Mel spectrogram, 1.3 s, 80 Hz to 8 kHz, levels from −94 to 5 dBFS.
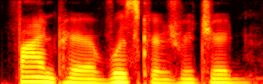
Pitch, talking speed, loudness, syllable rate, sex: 140 Hz, 275 wpm, -17 LUFS, 6.7 syllables/s, female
